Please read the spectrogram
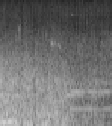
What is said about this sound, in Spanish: Tiempo después, una tormenta azotaba la casa. Los vientos abrían las ventanas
